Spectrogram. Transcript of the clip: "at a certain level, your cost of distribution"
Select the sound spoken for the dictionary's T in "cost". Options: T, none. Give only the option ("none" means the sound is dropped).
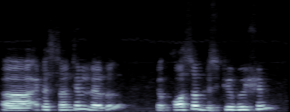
none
